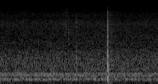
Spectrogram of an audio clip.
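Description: Buckfast honey bees hum in a dense, steady drone near a moved hive, with a couple of sharp knocks breaking through the constant buzzing.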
